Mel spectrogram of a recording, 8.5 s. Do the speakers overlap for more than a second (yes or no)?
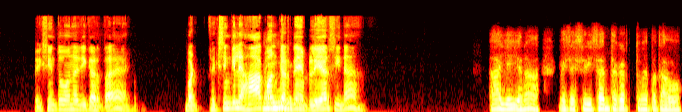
no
